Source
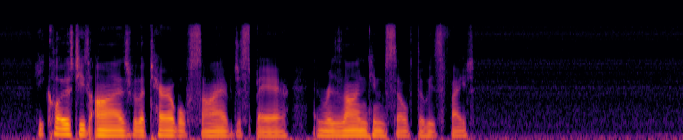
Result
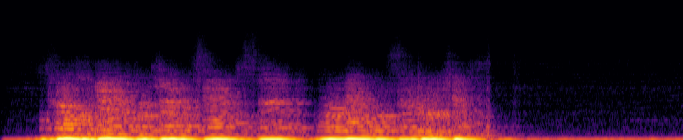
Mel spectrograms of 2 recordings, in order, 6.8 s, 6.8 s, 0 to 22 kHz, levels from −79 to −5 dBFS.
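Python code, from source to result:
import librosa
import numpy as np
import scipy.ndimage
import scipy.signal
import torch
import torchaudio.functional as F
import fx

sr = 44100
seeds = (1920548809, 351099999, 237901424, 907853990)

y = fx.lowpass(x, sr, hz=3700.0, slope=6)
y = fx.room_early_taps(y, sr, ms=(15, 76), db=(-6.0, -5.0))
y = fx.spec_box(y, sr, start_s=4.08, length_s=0.51, low_hz=210.0, high_hz=2400.0, gain_db=12)
y = np.abs(y)
y = fx.hpss(y, sr, part='percussive', gain_db=-12)
y = fx.env_lowpass_down(y, sr, base_hz=2100.0, full_db=-24.5)
y = fx.room_shoebox(y, sr, seeds[0], volume_m3=240.0, walls='mixed', distance_m=1.8)
y = fx.sustainer(y, sr, db_per_s=97.0)
y = F.gain(torch.from_numpy(y), -4.0).numpy()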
